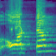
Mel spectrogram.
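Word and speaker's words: autumn: बोलो वैसा लगते हैं, लेकिन इंग्लिश में कुछ वर्ड साइलेंट होते हैं। अब ऑटम पढ़ोगे तो सही लग रहा है, लेकिन इसमें एक वर्ड मिसिंग है, आखिरी में एन आएगा।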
